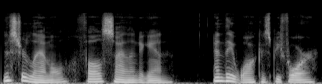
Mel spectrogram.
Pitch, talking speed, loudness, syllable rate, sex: 115 Hz, 185 wpm, -18 LUFS, 5.4 syllables/s, male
